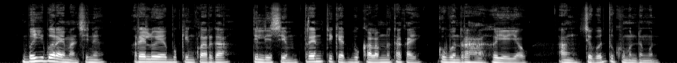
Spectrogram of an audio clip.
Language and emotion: Bodo, sad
